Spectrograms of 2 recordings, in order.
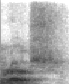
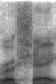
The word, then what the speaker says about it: Roche: You say my name, Roche. Every time? I'm American. It's Roche. I could call you Roche. So it is Roche with a hard CH into it? Yeah, buddy. Like the bug?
